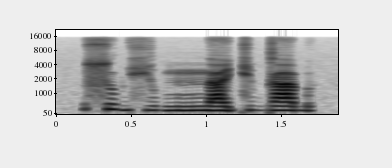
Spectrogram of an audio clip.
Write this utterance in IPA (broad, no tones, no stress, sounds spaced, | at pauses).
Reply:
s u ɡ ç o b nː a c u ɡ a b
